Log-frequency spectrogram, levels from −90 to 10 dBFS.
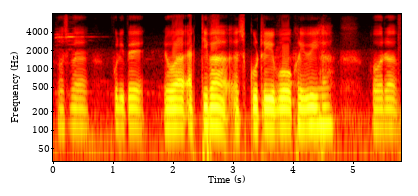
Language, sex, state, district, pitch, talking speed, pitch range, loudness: Hindi, male, Punjab, Pathankot, 110 Hz, 105 wpm, 110-115 Hz, -15 LUFS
